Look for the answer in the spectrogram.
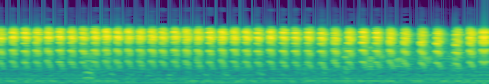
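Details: Long-tailed shrike song used as a master recording to train songbirds: an unbroken string of rasping, nasal notes, roughly four per second, evenly hammered out and slightly varying in tone, over a faint low hum.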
